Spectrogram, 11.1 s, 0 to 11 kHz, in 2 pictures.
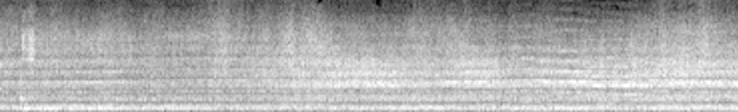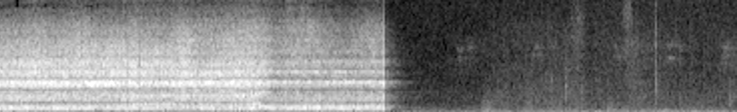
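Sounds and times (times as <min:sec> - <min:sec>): lightsaber hissing hum: 0:00.0 - 0:08.4.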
